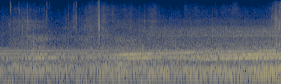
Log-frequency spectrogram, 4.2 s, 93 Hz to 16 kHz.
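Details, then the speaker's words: MIG welder (any brand, Eastwood MIG 175 shown): mostly shielding-gas hiss with scattered pops, missing the frying-bacon crackle, because voltage is too high and wire speed too low, causing burn-back. "you're not hearing much of that frying bacon that's because the heat on the machine or the"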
